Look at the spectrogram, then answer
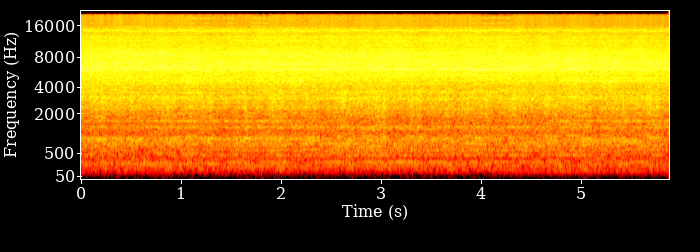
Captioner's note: saw buzzing continues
